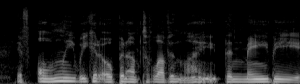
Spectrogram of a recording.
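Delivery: high, pure, heartfelt, sincere, earnest concerned voice. Mocking a podcast host talking about kids: imitating a concerned, pure voice. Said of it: "that concerned and pure voice".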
